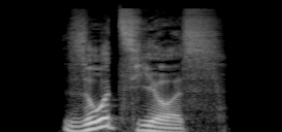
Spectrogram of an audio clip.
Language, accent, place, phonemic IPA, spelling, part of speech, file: German, Germany, Berlin, /ˈzoːt͡si̯ʊs/, Sozius, noun, De-Sozius.ogg
- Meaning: 1. pillion (second saddle on a motorcycle) 2. pillion (second saddle on a motorcycle): A person riding in the pillion 3. partner 4. pal, mate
